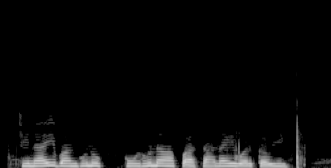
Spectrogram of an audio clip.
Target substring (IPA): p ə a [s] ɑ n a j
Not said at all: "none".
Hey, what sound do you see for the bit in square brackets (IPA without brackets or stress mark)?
s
